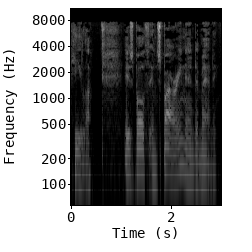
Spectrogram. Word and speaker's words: Gila: And by the way, the reason I mentioned the pronunciation, it's spelled G-I-L-A, but again pronounced Gila.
